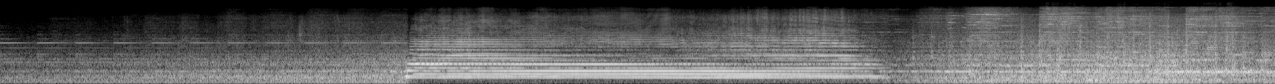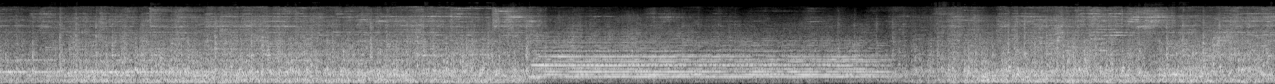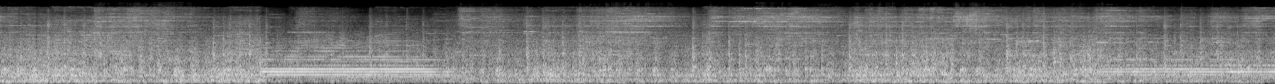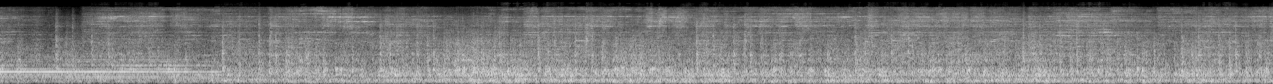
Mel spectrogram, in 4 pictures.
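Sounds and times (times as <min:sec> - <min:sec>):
train wheels on rail: 0:00.0 - 0:50.9
locomotive air horn blasts: 0:04.0 - 0:13.4, 0:18.0 - 0:21.8, 0:28.1 - 0:30.1, 0:36.5 - 0:40.6.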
